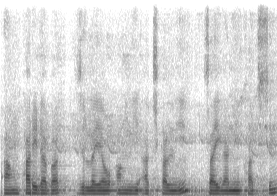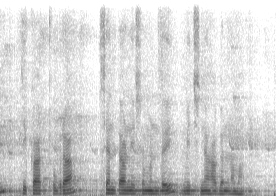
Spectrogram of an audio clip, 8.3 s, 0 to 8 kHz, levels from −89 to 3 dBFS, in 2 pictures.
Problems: constant background noise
